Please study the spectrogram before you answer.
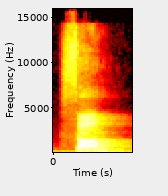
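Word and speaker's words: psalm: Pneumonia, साम, इसमें देखिए P भी साइलेंट होगा और L भी साइलेंट होगा क्योंकि L है वो, L के बाद में M है। जैसे मैंने आपको अभी बताया है कि L के बाद में अगर M हो तो L भी साइलेंट होता है, इट इज साम।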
